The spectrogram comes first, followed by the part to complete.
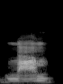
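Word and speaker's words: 南: archaic chinese and also preserved in some southern dialects like cantonese that is actually pronounced nam and then the right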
